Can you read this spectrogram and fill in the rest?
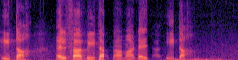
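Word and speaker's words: eta: और next quantity का नाम है कोफिशिएंट ऑफ विस्कोसिटी, बहुत यूज होती है, इसका सिंबल है ईटा, इस सिंबल को प्रोनाउंस करते हैं ईटा, अल्फा बीटा गामा डेल्टा ईटा।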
